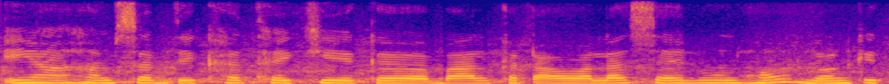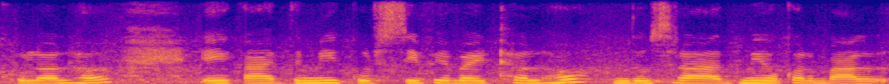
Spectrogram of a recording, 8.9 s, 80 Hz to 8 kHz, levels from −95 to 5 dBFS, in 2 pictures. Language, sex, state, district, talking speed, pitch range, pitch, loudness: Bhojpuri, female, Uttar Pradesh, Ghazipur, 180 wpm, 220-235 Hz, 225 Hz, -12 LUFS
